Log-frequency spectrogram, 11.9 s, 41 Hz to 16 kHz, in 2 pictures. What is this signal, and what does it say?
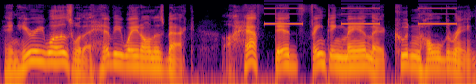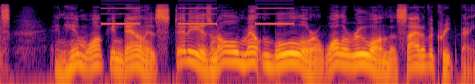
Alarm pattern, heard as an alarm's beeps, played twice, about 2900 Hz, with speech in English. Temporal three. Smoke or fire, evacuate.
